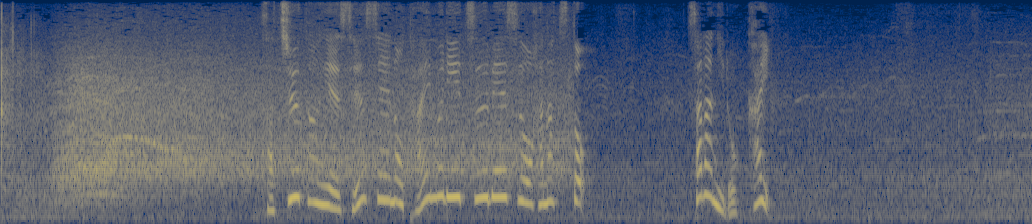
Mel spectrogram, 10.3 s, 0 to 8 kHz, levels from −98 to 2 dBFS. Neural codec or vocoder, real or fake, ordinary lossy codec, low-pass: none; real; none; none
